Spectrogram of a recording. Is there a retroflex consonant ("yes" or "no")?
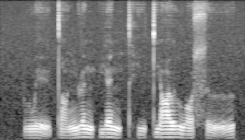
yes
